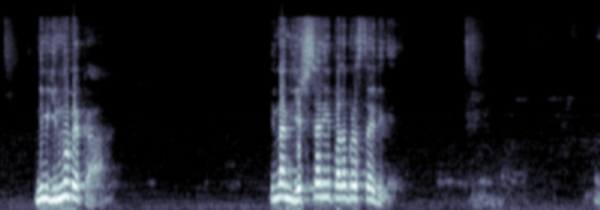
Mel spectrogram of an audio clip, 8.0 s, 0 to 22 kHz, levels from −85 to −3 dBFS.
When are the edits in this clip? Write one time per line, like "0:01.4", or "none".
none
